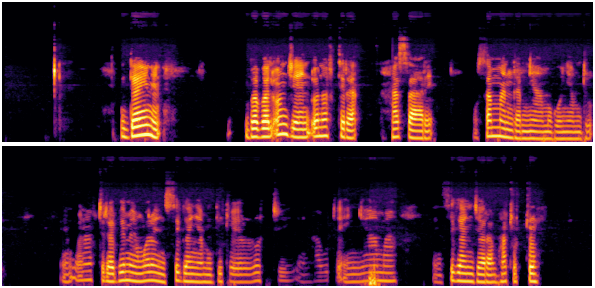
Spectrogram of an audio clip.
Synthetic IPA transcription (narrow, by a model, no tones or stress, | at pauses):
dajnɛn | babalʔɔ̰nd͡ʒɛɛnɗɔnaftiɾa | hasaɾɛ | musamːanŋɡamɲamuɡɔɲamdu | ʔɛnɗɔ̰naftiɾabɛmanwaɾaɛnsiɡaɲamdutɔɛnɾotʰːi | ɛnhawta̰ʔɛnɲama | ɛnsiɡand͡ʒaɾamɦatɔtːɔn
